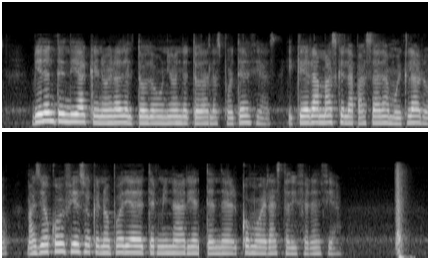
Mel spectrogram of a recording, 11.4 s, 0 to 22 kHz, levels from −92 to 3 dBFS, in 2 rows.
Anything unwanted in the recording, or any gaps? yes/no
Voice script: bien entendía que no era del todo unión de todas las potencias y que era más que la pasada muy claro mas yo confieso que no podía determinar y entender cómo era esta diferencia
yes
